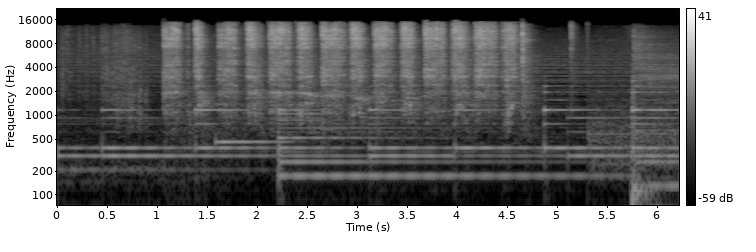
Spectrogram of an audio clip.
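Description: A 6061 aluminum knife handle scale rubbed back and forth on a sheet of sandpaper laid flat, in quick even strokes about four a second, which stop about a second before the end. Background music with steady chords plays throughout.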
